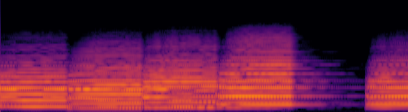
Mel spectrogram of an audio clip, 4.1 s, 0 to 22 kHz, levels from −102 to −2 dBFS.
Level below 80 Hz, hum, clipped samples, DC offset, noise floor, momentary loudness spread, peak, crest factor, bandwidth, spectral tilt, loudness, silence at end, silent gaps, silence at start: under -90 dBFS; none; under 0.1%; under 0.1%; -64 dBFS; 6 LU; -20 dBFS; 14 dB; 8 kHz; -6.5 dB/octave; -34 LUFS; 0 s; none; 0 s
